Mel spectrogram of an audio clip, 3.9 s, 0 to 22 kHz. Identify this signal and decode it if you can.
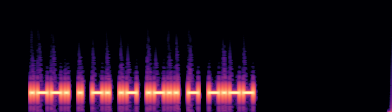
Morse code, heard as a keyed tone, about 34 wpm, 700 Hz. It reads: PENALTY
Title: Seven Letter Words - 35wpm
